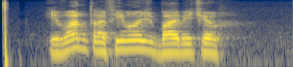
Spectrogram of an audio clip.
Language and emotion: Russian, neutral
